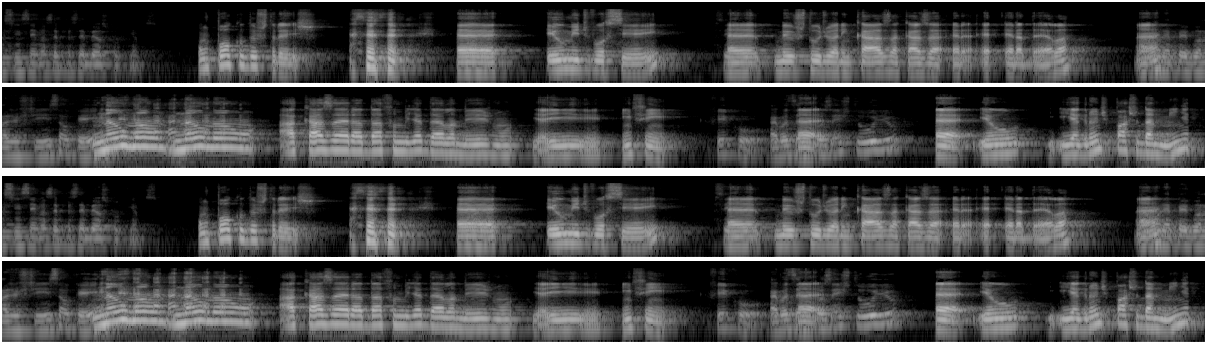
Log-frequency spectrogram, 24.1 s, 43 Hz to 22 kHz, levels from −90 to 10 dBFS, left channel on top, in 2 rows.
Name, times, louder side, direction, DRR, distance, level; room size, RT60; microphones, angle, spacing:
voice 1, 0.0-1.4 4.6-5.0 7.2-7.6 11.3-14.5 19.2-21.1, right 2 dB, 35° right, 1.1 m, -40 dB
voice 2, 2.0-3.1 3.5-4.3 4.6-5.0 5.5-6.6 7.3-10.7 11.3-11.6 12.9-14.6 14.8-18.7 20.0-20.3 21.4-23.9, equal, 5° left, 0.8 m, -29 dB
29.5 x 16.0 x 6.6 m
head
